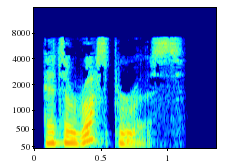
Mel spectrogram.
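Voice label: "heterosporous", English, British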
